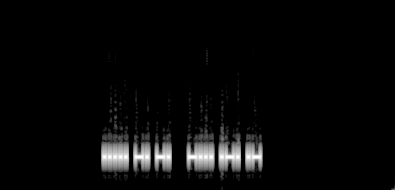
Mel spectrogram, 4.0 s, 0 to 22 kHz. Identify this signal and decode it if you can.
Morse code, heard as a keyed tone, about 44 wpm, 690 Hz. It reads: 5NN BRA
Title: Ontario QSO Party Exchange 45wpm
